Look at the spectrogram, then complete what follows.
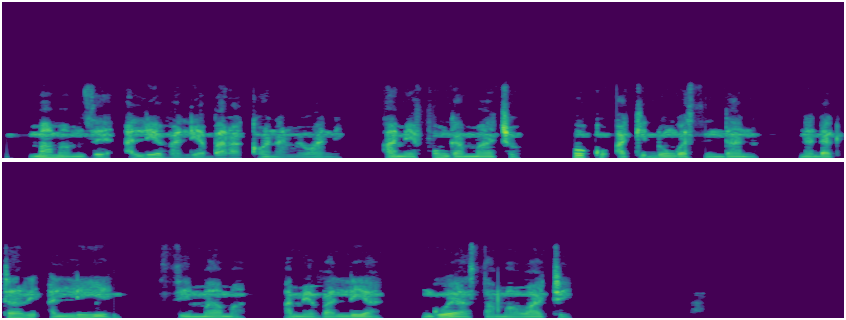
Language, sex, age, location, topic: Swahili, male, 18-24, Kisumu, health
